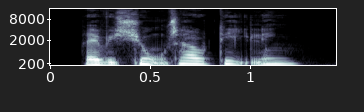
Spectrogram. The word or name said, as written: revisionsafdeling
